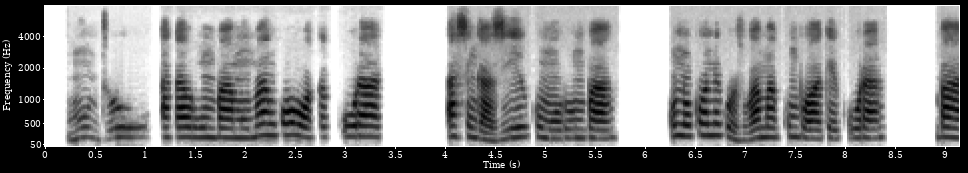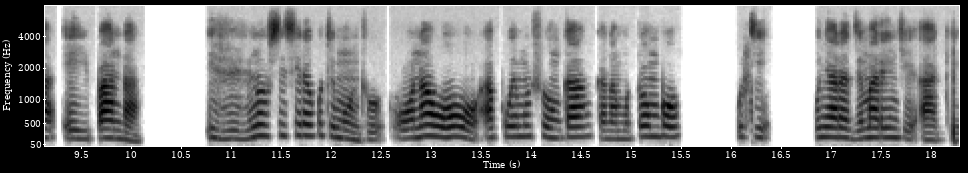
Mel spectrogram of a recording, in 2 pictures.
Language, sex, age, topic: Ndau, male, 25-35, health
